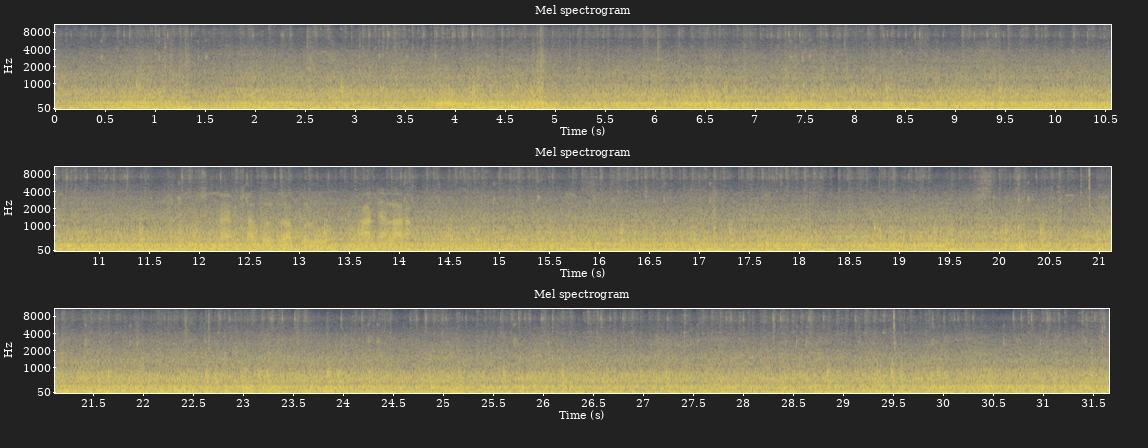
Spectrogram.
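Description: Steady drone of a Hino RK coach's engine and tyres at highway speed, heard from inside the cabin.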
